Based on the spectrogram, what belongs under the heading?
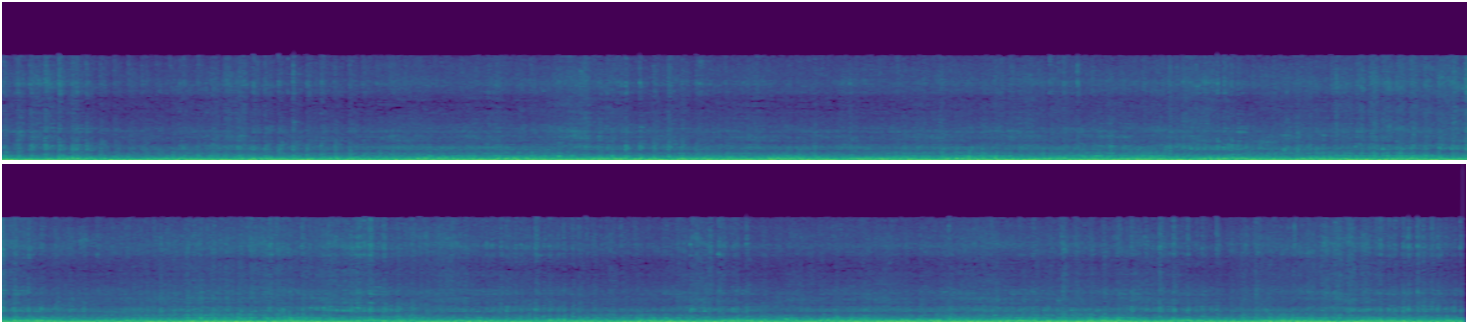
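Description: Norfolk Southern covered hopper cars of a freight grain train rolling past close by: steel wheels running on the rails in a steady, continuous rolling noise.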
